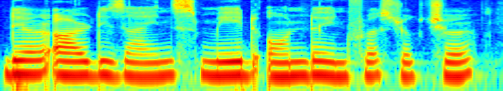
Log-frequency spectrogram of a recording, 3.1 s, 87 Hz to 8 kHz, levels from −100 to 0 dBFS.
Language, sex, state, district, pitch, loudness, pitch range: English, female, Assam, Kamrup Metropolitan, 190 Hz, -14 LUFS, 185-195 Hz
